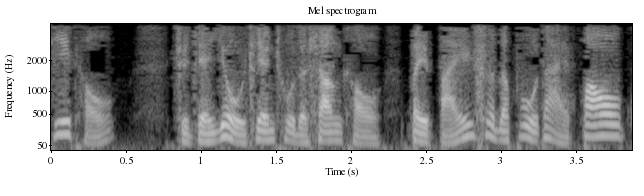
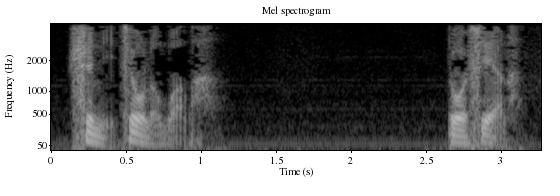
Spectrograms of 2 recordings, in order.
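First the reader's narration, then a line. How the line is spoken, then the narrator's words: Low voice. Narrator (Chinese): 他低声道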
